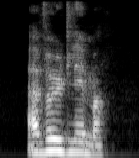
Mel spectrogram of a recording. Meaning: 1. blindness, sightlessness (state of being blind) 2. blindness, obliviousness
- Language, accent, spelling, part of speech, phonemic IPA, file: French, Canada, aveuglement, noun, /a.vœ.ɡlə.mɑ̃/, LL-Q150 (fra)-aveuglement.wav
